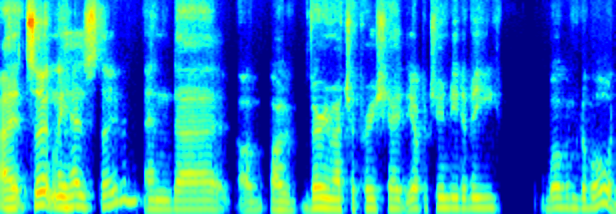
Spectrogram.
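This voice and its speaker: Speaking with an Australian accent, a man uses a fairly high pitch and a dark, mellow tone, moving at a fairly quick pace with ordinary pitch variation. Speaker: author and historian. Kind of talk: interview.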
